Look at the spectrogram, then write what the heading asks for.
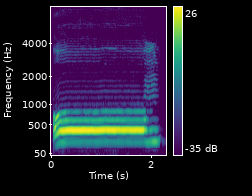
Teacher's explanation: प्लुत, इसका उच्चारण त्रिमात्रिक होना चाहिए, अर्थात जितने समय में हाथ की कलाई की नाड़ी 3 बार धड़कती हो, इतने समय में उसका उच्चारण करना चाहिए।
